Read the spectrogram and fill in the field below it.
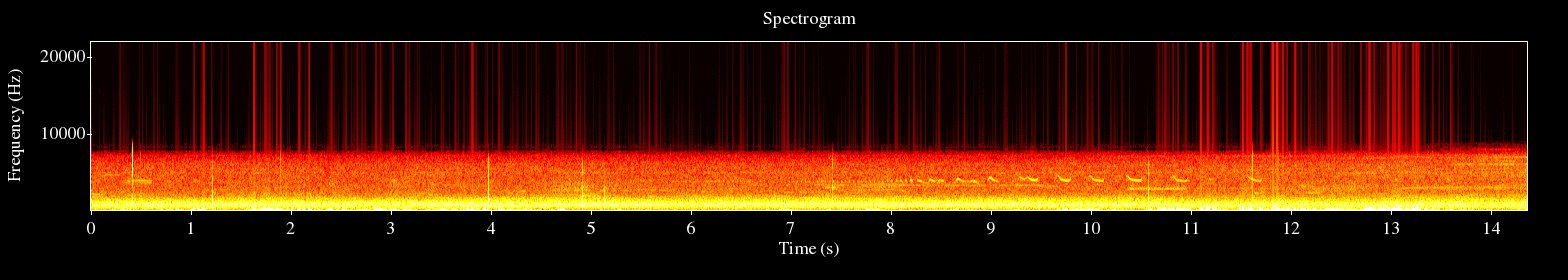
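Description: Wind buffets the microphone in gusts outdoors.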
